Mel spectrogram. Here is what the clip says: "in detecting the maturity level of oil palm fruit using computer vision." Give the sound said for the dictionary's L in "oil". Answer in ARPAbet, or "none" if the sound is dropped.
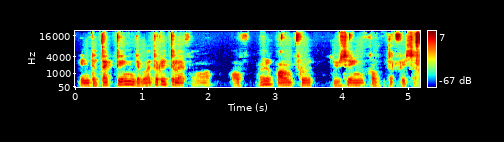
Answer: L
